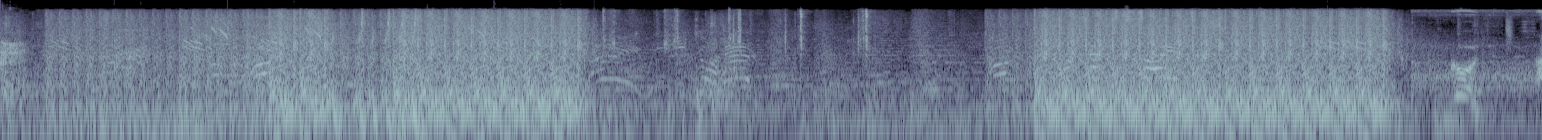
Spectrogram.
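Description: Gunfire from a weapon in the video game Return to Castle Wolfenstein: loud bursts of rapid shots in several clusters, separated by brief quieter gaps with game sound.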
